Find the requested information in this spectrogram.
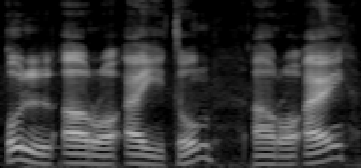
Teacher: ai itu menjadi hukum lin, dilembutkan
